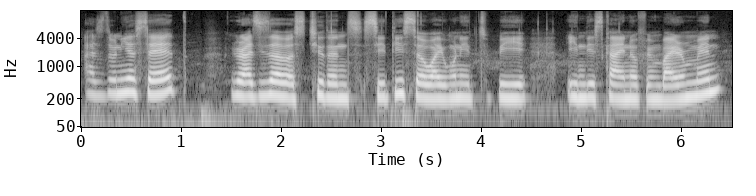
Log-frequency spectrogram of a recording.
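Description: A woman's voice: mid-range voice, flat delivery, unhurried, darkish tone, smooth, no room sound. Level-voiced young woman. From Catalonia. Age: young adult. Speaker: exchange student guest.

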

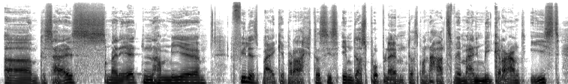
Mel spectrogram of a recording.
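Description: A man's voice: on the low side, no echo, studio quality. A middle-aged man from Nigeria, answering interview questions earnestly with many hesitations. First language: a Nigerian language. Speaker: interview guest, author.

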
